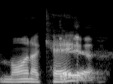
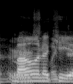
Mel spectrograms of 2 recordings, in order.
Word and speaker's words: Mauna Kea: the hip pronouncing that mana K if I really are supposed to pronounce every vowel separately and I'm on Mauna Kea Mauna Kea okay that might be that might be it then the it is the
